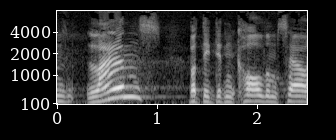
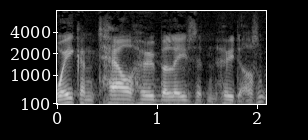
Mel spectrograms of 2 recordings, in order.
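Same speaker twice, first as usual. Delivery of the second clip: put-on very deep, very low, soft Ulster accent; 8 semitones lower, 6 dB quieter than usual. You quote an older man talking to you about preachers who come along, in an Ulster voice. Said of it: "in an Ulster voice".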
